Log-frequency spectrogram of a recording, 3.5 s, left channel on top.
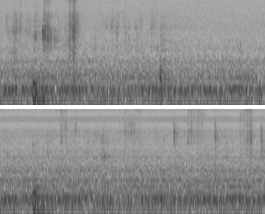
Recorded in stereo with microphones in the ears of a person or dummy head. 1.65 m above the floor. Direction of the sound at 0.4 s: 35° right (ahead or behind).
